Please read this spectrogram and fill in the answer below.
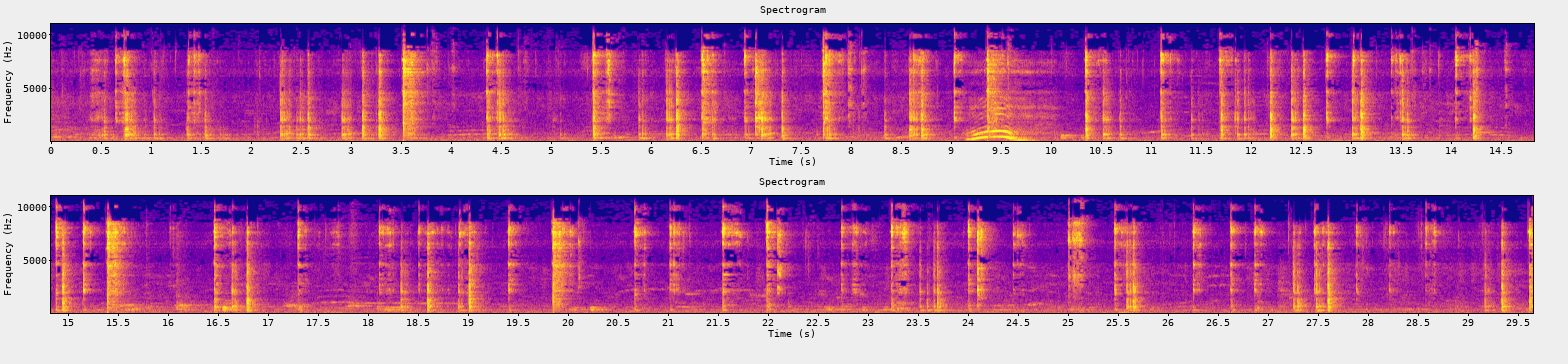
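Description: Metal fork and spoon clinking and scraping against a ceramic plate as instant noodles are stirred into their sauce, in a rapid, irregular run of clinks. A short tone that rises and falls is heard once, about nine and a half seconds in.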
